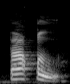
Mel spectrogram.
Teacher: قاف حروف قلقلہ میں سے ساکن حالت میں تلاوت کے دوران آ رہا ہے تو یہاں ہم چھوٹا قلقلہ کریں گے، قلقلہ صغریٰ، اور بغیر کھینچے پڑھیں گے۔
